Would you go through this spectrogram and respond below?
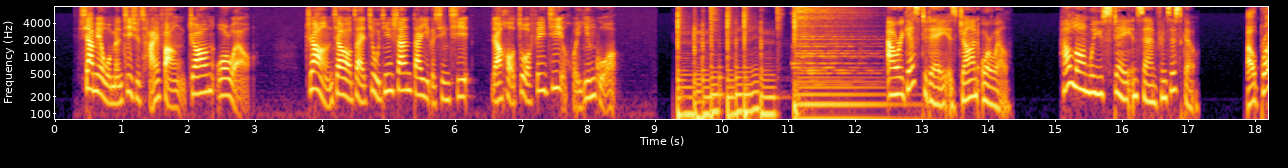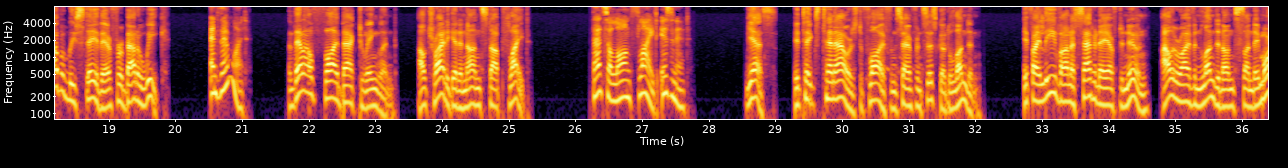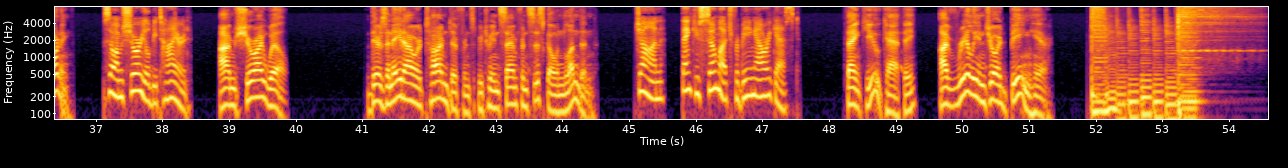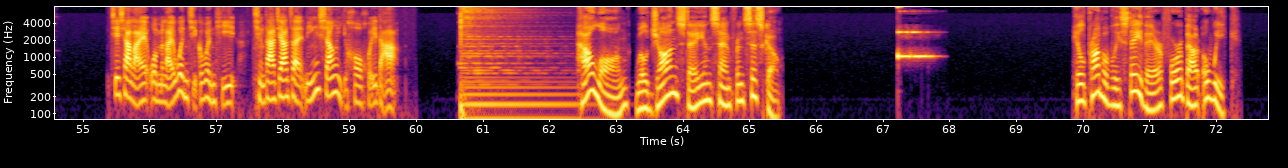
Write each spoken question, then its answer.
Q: How long will John stay in San Francisco?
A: He'll probably stay there for about a week.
